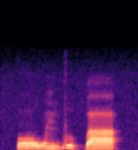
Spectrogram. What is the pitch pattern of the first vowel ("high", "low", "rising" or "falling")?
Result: high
